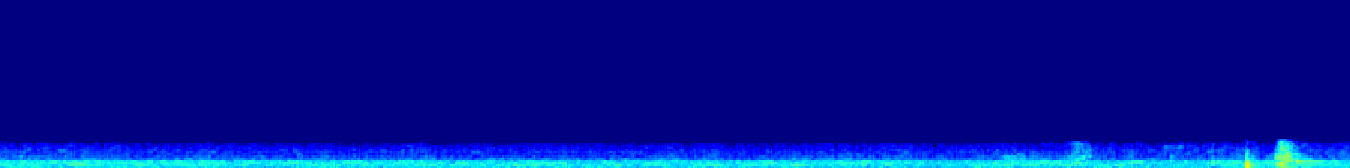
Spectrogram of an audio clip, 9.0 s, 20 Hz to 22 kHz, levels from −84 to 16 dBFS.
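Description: Right from the start and all the way through, the speech carries the iLBC codec's sound: a narrowband line from about 250 Hz to 3.4 kHz, nothing above 3.7 kHz, and a plainly rough, synthetic edge from each frame being coded on its own, which fits 30 ms frames at 13.33 kbps.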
